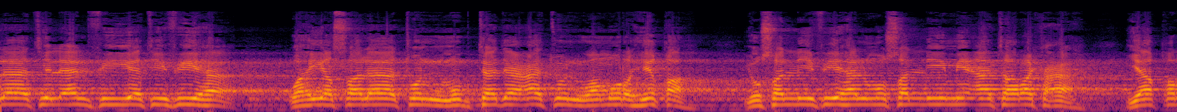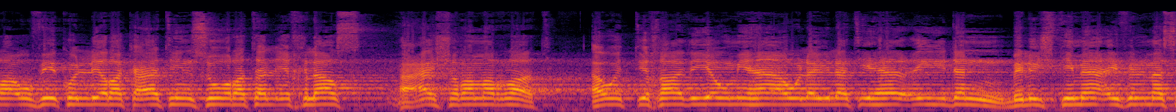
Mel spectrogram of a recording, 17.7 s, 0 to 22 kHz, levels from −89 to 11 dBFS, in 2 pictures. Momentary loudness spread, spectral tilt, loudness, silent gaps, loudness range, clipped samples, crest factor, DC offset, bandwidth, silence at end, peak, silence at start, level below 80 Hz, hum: 5 LU; -5 dB/octave; -14 LUFS; none; 1 LU; under 0.1%; 10 dB; under 0.1%; 15.5 kHz; 0 s; -2 dBFS; 0 s; -52 dBFS; none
